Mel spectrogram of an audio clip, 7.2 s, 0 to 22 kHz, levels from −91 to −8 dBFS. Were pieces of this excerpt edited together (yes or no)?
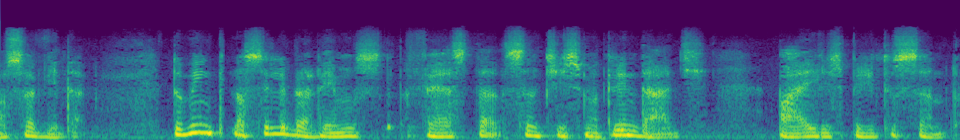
yes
